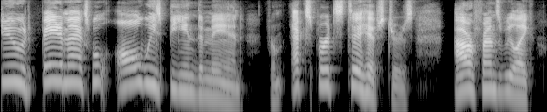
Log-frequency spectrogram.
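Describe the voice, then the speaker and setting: Man acting excitable, bright-voiced nerdy party host. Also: high voice, moderate pace, dry recording, clean studio sound, exaggerated voice. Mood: hyped, boastful. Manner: theatrical, geeky slacker banter. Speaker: actor in a radio comedy play. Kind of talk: scripted radio play comedy dialogue.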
